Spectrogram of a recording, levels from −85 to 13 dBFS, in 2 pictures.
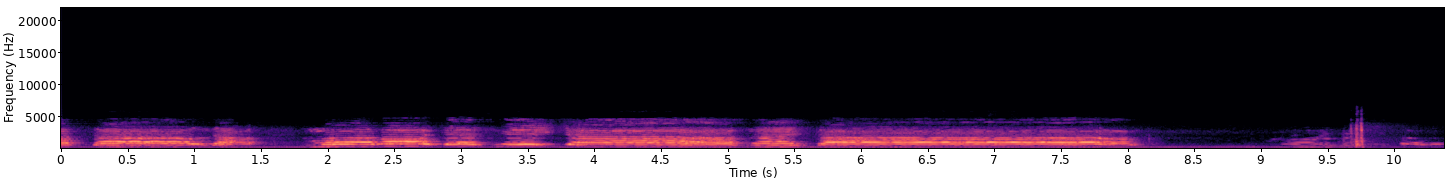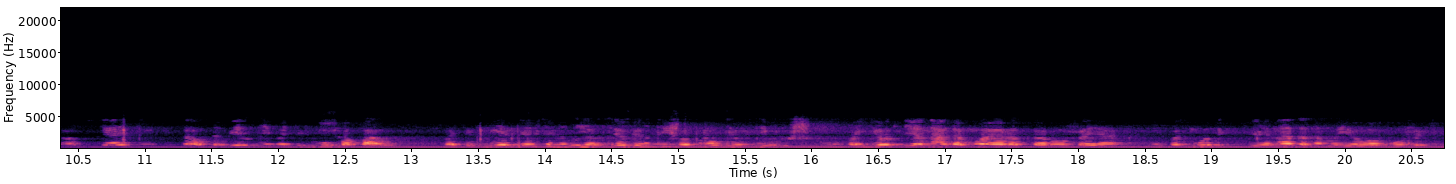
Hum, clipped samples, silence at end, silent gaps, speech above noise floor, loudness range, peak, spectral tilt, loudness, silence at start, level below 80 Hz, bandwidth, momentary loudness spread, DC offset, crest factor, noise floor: none; under 0.1%; 0.15 s; none; 30 dB; 13 LU; -2 dBFS; 0 dB/octave; -18 LUFS; 0 s; -80 dBFS; 4.8 kHz; 17 LU; under 0.1%; 16 dB; -51 dBFS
